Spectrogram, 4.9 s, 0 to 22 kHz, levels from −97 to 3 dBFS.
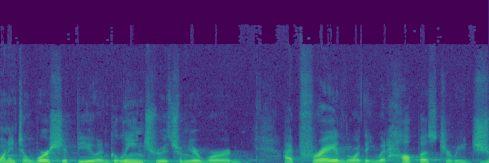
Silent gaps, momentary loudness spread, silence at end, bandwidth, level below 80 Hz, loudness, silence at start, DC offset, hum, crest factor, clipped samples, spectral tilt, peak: none; 10 LU; 0 s; 16 kHz; -68 dBFS; -25 LUFS; 0 s; under 0.1%; none; 18 dB; under 0.1%; -6.5 dB/octave; -6 dBFS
